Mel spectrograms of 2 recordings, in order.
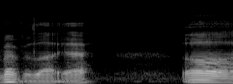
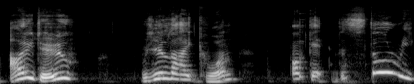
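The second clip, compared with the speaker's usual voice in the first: very high, loud excited offer; high, loud mock excitement; hammed-up eager storyteller; 15 dB louder than usual. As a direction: squeal it with theatrical glee.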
